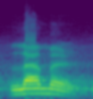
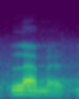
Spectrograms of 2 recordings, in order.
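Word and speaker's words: Lamed: ये एक अक्षर है, ये अक्षर का नाम है लैमेड। ये अक्षर का नाम क्या है? लैमेड। ये अक्षर का क्या नाम क्या है? लैमेड।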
